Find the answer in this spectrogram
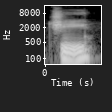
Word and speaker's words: Qi: plus which works with Gee Gee is spelt Qi charging tech and happily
